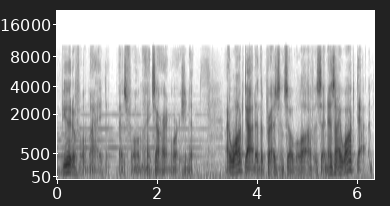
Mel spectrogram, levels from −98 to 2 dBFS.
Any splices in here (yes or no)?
yes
